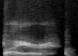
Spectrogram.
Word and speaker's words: byre: Page 57, line 45, byre. That's a barn, but it's pronounced byre.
